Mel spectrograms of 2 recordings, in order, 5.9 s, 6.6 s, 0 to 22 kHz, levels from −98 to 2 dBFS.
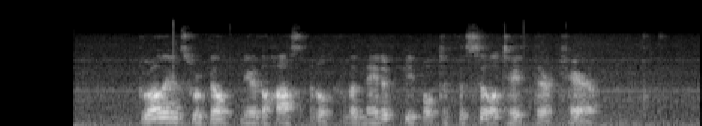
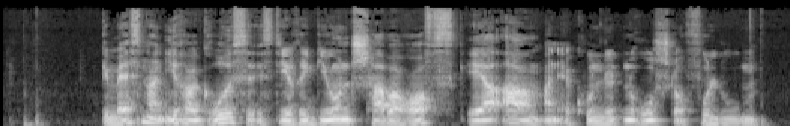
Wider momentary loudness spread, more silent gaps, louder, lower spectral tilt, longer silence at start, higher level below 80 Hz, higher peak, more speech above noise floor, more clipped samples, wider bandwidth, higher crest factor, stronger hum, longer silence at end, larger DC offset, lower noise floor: first, 17 LU vs 10 LU; neither; second, -24 LUFS vs -15 LUFS; first, -6.5 dB/octave vs -4.5 dB/octave; first, 1.15 s vs 0.25 s; second, -58 dBFS vs -46 dBFS; about the same, -2 dBFS vs 0 dBFS; second, 29 dB vs 41 dB; neither; second, 7.4 kHz vs 17 kHz; first, 24 dB vs 14 dB; neither; first, 0.85 s vs 0.25 s; neither; about the same, -53 dBFS vs -56 dBFS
